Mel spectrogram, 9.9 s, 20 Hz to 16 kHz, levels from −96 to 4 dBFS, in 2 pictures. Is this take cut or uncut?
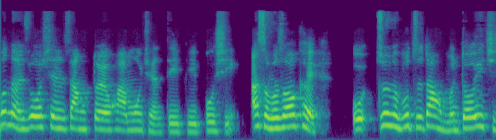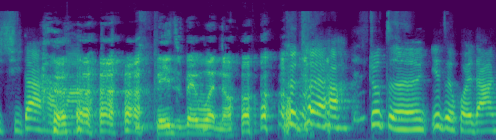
uncut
